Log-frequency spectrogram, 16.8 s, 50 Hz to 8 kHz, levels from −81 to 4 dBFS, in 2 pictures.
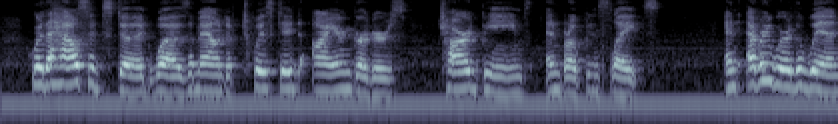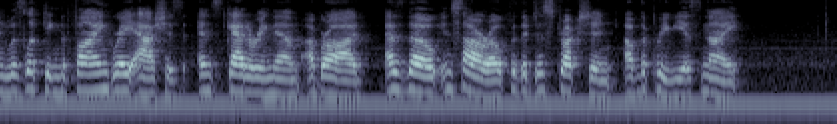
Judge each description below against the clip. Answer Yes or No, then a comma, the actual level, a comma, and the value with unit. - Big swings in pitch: No, average, 3.7 semitones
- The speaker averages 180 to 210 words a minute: No, average, 150 wpm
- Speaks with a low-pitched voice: No, medium, 185 Hz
